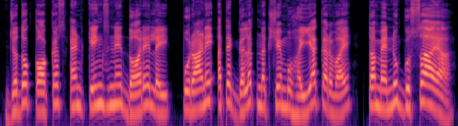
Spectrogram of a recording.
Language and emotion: Punjabi, angry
